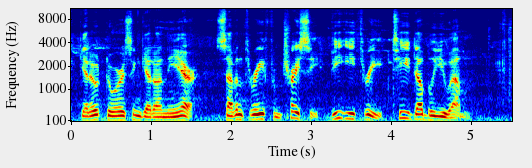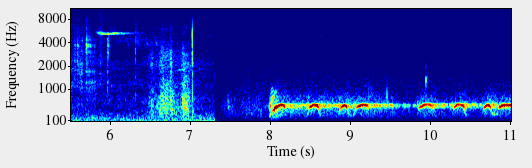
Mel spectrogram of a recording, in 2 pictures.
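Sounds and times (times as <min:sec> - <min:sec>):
bird hooting: 0:08.0 - 0:11.0.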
